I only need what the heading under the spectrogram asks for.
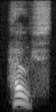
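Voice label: "h2eus", Proto-Indo-European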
